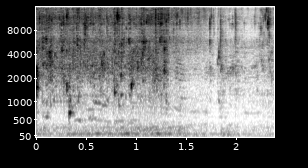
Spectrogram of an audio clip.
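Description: Water, about 1.5 litres, poured into a soup pot, a soft close splashing and trickle that thins out toward the end, faint and alone.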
